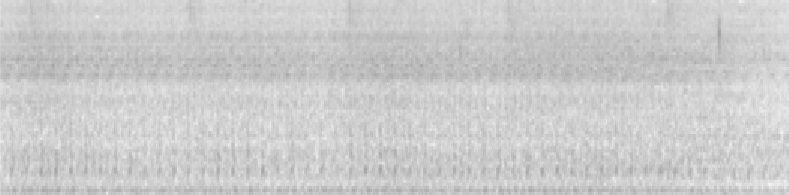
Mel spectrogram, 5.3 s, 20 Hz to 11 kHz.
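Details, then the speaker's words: Frigidaire laundry center washer (model FGX831FS5) with an intermittent no-spin complaint, belt and transmission visibly spinning: a steady low hum with a faint regular clatter as the drum speeds up smoothly; belt and transmission healthy. "we can see the belt spinning can see the transmission spinning it's going to go faster and faster get all the water out"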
